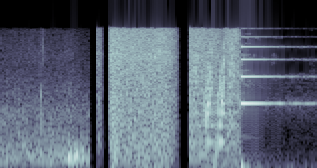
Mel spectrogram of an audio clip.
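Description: Logo sting sound effect: two loud bursts of hissing noise about a second in, then a single bright chime that rings out and slowly fades.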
